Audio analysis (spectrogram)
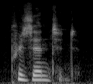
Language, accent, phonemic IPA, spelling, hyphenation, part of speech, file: English, US, /pɹɪˈzɛntɪd/, presented, pre‧sent‧ed, adjective / verb, En-us-presented.ogg
- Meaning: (adjective) Having a specified presentation, or a presentation with specified properties; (verb) simple past and past participle of present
